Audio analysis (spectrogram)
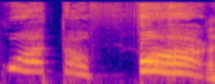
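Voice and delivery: high, slow, loud shocked cry; shocked outburst. Retold or imitated. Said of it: "be like".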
